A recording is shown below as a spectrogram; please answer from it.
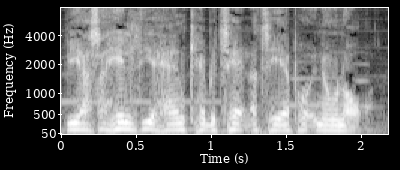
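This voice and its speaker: An actor playing a blunt, forceful, foul-mouthed leader of disaster survivors in a 1960s Danish radio drama, with a gruff, persuasive way of speaking. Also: male voice, medium pitch, little pitch movement, soft background music, close to an everyday voice. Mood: urgent, persuasive.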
